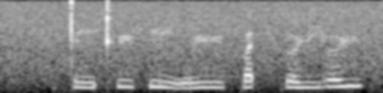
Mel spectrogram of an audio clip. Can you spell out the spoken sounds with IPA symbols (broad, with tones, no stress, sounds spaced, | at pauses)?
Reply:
t̪ ɪ˨˥ ŋ kʰ yː˧ p̚ n̪ ɪ˨˩ ŋ w yː˨ p ɐ˧ t̚ k ɵ˨˧ ɥ j ɵ˥ ɥ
